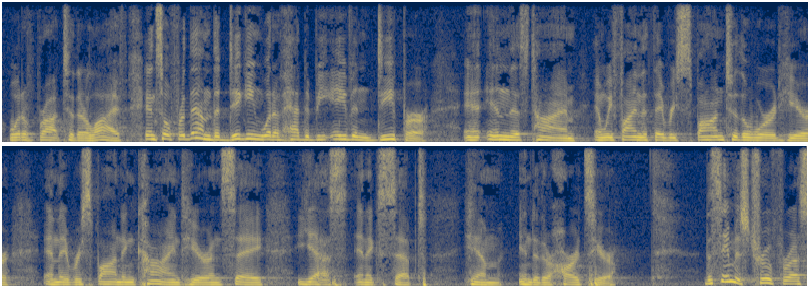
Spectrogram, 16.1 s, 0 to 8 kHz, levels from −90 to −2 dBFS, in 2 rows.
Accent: American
